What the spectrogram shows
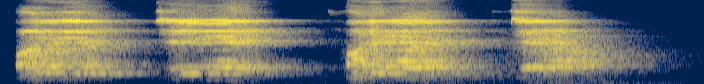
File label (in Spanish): alguien con voz de minero, cave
